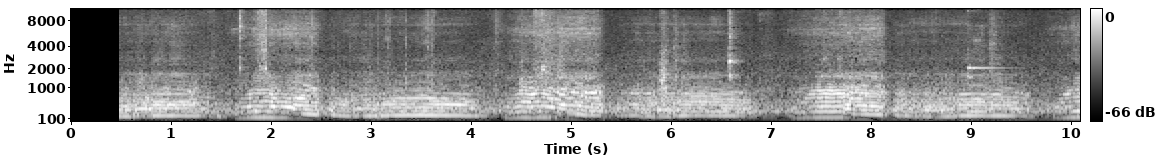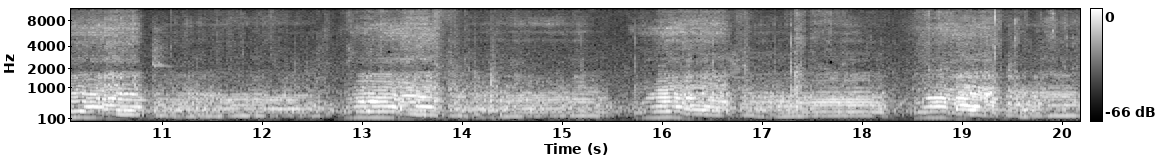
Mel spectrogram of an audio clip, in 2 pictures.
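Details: German Shorthaired Pointer puppies from Katelands, including one named Blake, asleep indoors on 27 September 2016 after half an hour of chasing each other. Rhythmic, droning snores with a whistly, tonal edge repeat about every three seconds, separated by quiet breaths.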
